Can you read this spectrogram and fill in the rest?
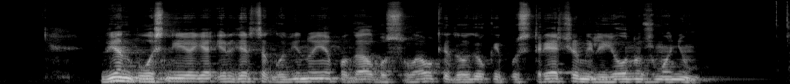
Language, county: Lithuanian, Panevėžys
